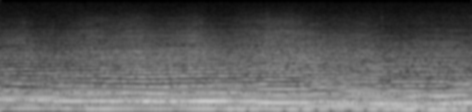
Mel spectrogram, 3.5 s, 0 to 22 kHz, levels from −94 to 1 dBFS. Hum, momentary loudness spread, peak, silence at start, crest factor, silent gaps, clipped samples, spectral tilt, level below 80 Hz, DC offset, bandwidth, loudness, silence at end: none; 4 LU; -12 dBFS; 0 s; 12 dB; none; under 0.1%; -6.5 dB/octave; -38 dBFS; under 0.1%; 13.5 kHz; -25 LUFS; 0 s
